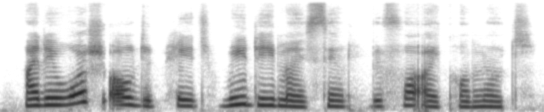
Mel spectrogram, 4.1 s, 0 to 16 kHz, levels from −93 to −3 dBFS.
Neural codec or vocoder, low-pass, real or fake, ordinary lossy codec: codec, 44.1 kHz, 2.6 kbps, DAC; 14.4 kHz; fake; none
